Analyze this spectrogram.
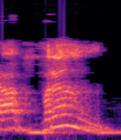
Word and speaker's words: Avram: E o nome Abrão, que na verdade em hebraico é Avram, com V, tá?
